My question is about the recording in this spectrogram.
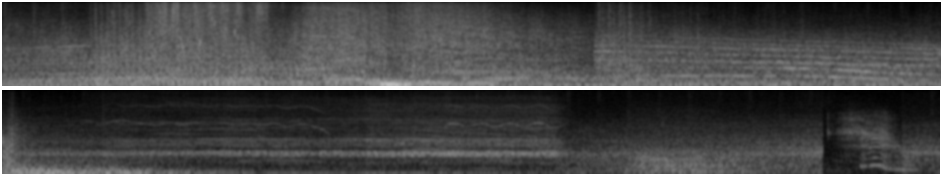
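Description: War-film soundtrack: dramatic music with several falling, sliding tones and a heavy boom about three seconds in, easing into a quieter sustained passage near the middle.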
